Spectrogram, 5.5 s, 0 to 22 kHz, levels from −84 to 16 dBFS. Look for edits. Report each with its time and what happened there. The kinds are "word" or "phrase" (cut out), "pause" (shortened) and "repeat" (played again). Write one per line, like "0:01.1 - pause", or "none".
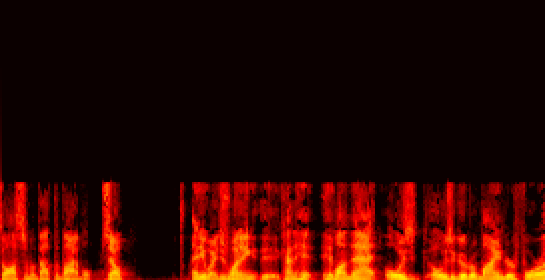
0:03.3 - word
